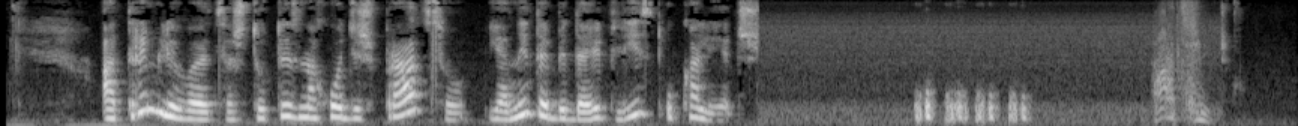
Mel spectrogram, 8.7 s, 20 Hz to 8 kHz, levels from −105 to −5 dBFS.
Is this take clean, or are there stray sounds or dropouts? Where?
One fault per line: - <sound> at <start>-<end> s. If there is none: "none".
- laugh at 6.1-6.9 s
- sneeze at 7.7-8.1 s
